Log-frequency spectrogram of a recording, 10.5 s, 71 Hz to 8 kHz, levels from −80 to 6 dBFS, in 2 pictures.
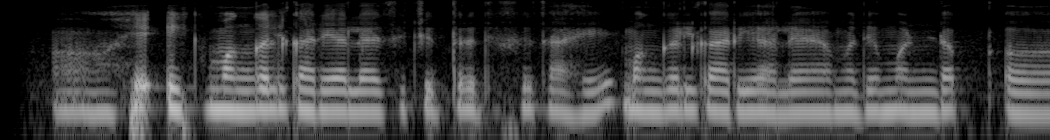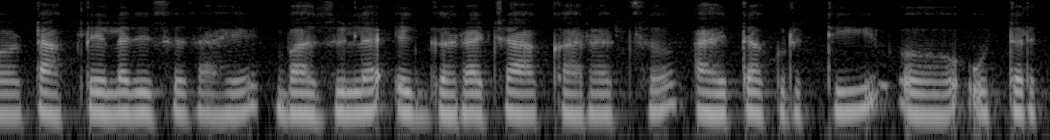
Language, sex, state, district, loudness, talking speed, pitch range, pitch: Marathi, female, Maharashtra, Pune, -31 LUFS, 120 wpm, 180-195 Hz, 185 Hz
